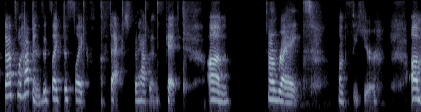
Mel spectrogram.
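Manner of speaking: usual speaking voice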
